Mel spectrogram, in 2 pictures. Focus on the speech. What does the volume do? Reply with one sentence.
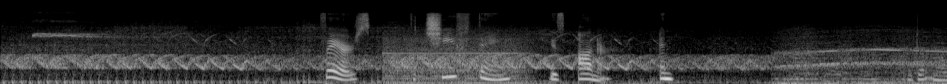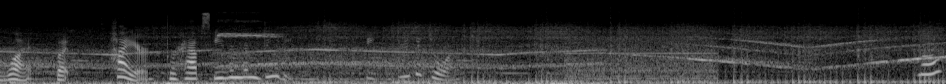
The volume of the speech goes down.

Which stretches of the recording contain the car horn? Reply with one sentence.
You can hear the car horn from 3.8 to 5.4 s and from 15.1 to 16.7 s.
